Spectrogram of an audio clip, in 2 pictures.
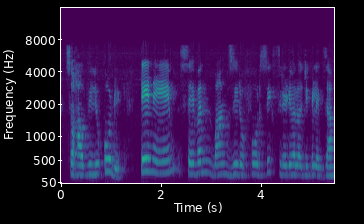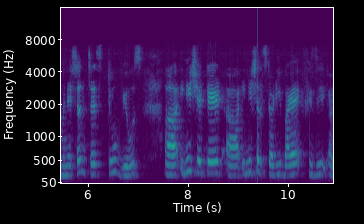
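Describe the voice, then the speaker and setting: A woman teaching medical coding from slides, methodical, often pausing on "uh" and stressing key words. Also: mid-range voice. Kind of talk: lecture walking through slides. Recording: dull lo-fi audio.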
